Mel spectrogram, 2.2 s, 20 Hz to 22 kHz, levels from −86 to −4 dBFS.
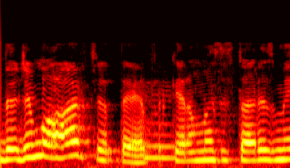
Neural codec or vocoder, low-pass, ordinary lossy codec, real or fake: codec, 16 kHz, 16 kbps, FunCodec, trained on LibriTTS, 50 frames a second; none; none; fake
